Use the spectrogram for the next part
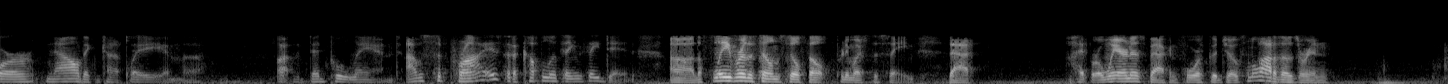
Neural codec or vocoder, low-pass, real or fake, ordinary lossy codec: codec, 16 kHz, 2 kbps, X-Codec, HuBERT features, trained on LibriSpeech; 7.2 kHz; fake; AAC, 16 kbps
